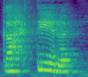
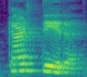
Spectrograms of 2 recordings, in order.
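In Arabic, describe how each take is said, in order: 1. الراء اللي قبل التاء بتتنطق زي h. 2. الراء اللي قبل التاء راء مطروقة. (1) "اتنطقت ه عادي" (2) "الناس بقى في ساو باولو بينطقوا ... ره"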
